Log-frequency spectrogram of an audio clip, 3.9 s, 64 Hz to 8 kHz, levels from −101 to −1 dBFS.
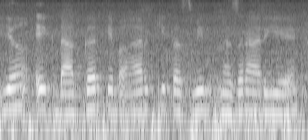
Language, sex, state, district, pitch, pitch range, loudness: Hindi, female, Gujarat, Valsad, 170 Hz, 160-185 Hz, -17 LUFS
